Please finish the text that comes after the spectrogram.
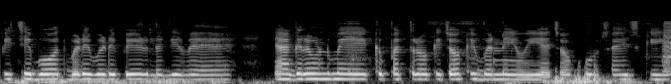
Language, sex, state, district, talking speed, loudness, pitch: Hindi, female, Rajasthan, Bikaner, 195 wpm, -15 LUFS, 235 Hz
